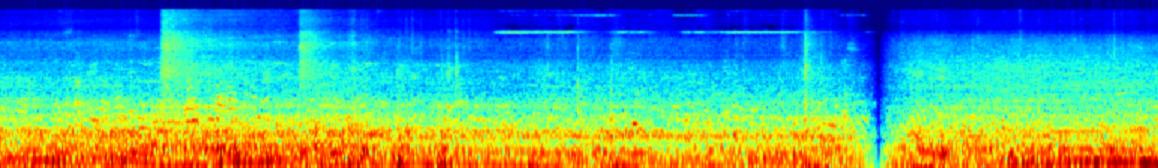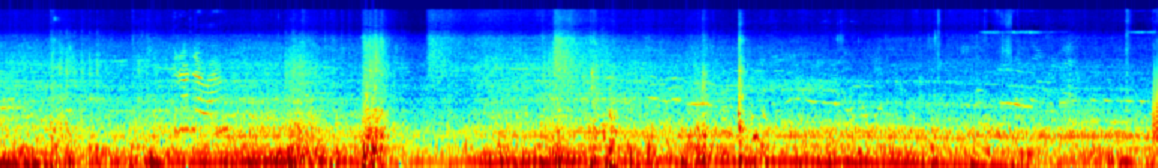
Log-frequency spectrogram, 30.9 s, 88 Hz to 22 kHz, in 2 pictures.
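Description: Volvo B290R city bus engine running with a steady low drone, heard from inside the cabin. Short bursts of air hiss come from the air brakes early on, and there is a sharp knock about twenty seconds in.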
